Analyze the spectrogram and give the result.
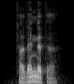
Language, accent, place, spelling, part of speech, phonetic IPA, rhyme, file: German, Germany, Berlin, verwendete, adjective / verb, [fɛɐ̯ˈvɛndətə], -ɛndətə, De-verwendete.ogg
- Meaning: inflection of verwenden: 1. first/third-person singular preterite 2. first/third-person singular subjunctive II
